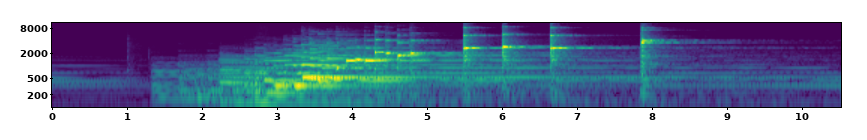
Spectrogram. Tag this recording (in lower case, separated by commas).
music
